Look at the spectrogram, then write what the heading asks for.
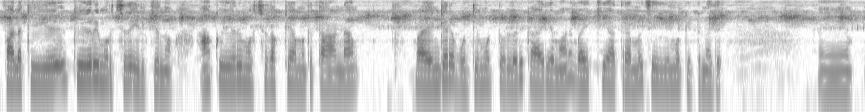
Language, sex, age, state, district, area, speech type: Malayalam, female, 45-60, Kerala, Palakkad, rural, spontaneous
